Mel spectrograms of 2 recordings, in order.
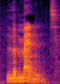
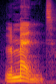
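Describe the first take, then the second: Both takes have the same delivery.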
